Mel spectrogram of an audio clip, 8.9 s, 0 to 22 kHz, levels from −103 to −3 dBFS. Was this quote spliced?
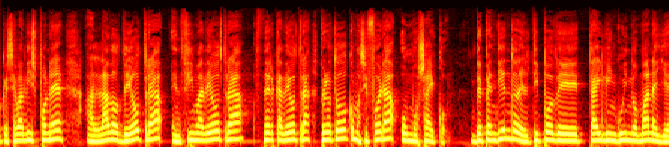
yes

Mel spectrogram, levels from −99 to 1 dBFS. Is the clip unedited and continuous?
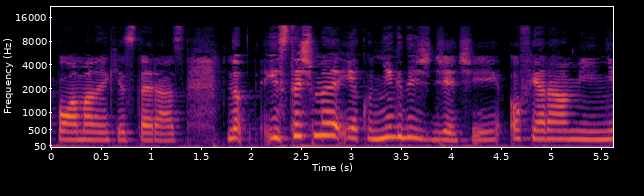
yes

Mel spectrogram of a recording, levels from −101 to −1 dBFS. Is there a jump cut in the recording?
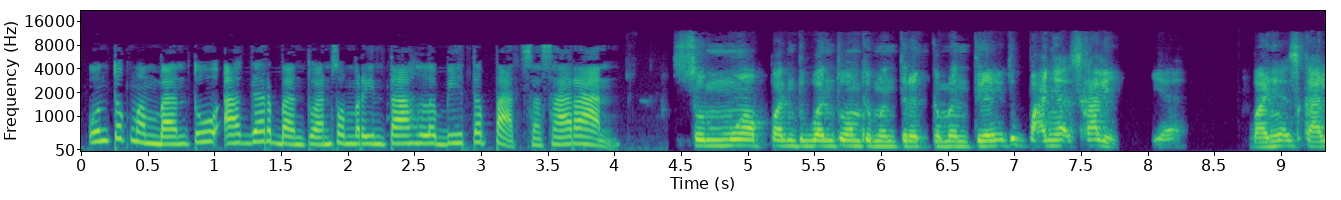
yes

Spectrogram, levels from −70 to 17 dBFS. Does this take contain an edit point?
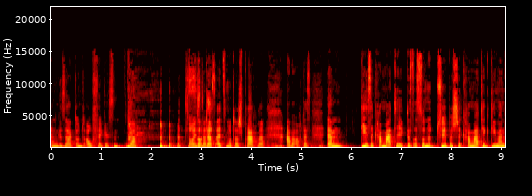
no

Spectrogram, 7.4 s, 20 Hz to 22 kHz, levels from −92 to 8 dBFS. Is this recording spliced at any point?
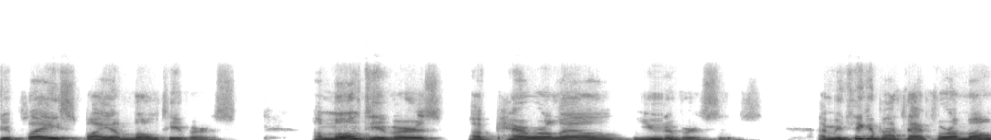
no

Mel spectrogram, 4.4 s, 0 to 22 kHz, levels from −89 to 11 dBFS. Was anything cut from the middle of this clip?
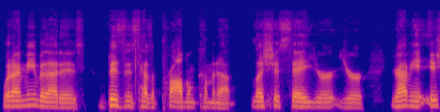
yes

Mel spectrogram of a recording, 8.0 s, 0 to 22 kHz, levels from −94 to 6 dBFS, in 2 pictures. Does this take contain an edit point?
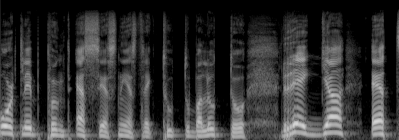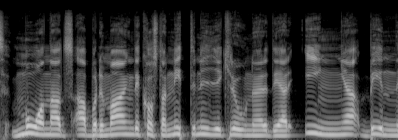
no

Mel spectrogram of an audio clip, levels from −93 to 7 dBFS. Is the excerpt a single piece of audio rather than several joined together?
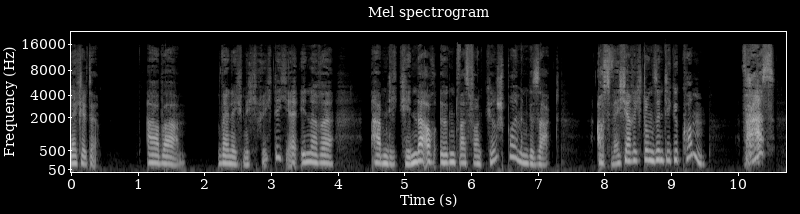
yes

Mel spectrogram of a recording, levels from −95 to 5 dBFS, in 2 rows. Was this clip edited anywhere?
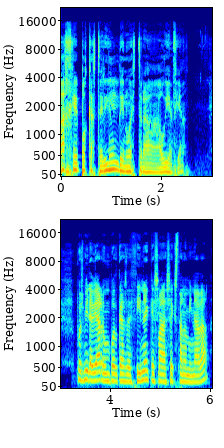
yes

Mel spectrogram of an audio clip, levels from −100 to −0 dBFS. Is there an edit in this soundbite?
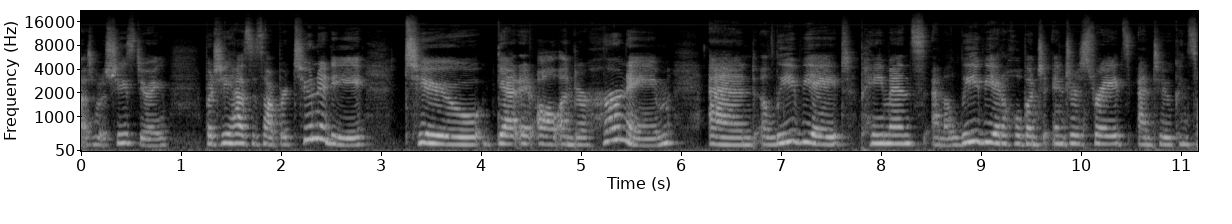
yes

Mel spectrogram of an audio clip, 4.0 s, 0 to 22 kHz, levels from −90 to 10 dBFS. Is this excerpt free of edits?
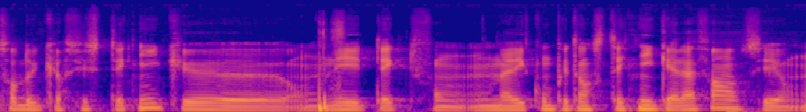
yes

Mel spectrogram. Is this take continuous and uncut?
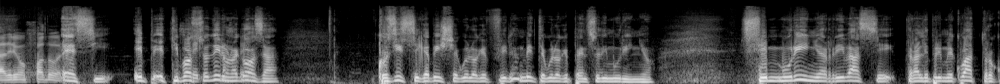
yes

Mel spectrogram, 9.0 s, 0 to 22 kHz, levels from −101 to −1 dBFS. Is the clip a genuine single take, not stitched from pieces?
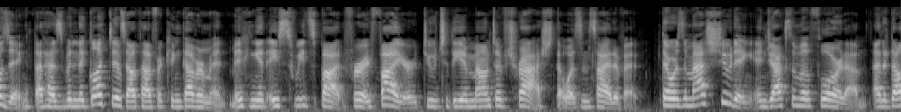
no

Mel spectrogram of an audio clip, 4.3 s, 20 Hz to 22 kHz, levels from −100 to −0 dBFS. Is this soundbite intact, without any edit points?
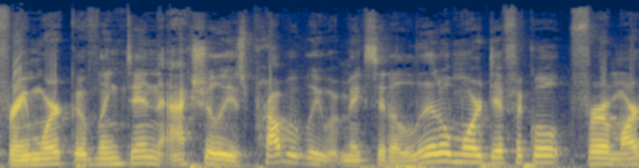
yes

